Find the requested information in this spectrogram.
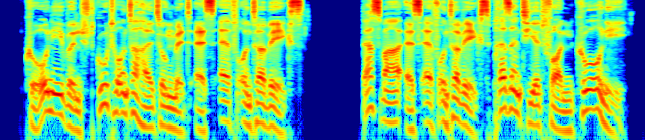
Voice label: Presenter; KUONI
